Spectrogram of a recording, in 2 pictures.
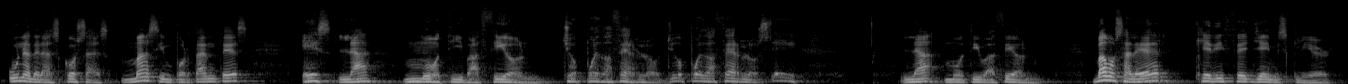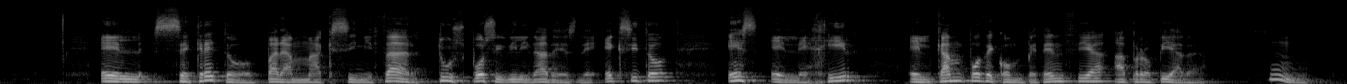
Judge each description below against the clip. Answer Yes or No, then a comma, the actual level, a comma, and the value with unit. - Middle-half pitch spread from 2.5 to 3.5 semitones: No, average, 5.2 semitones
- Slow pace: Yes, slow, 90 wpm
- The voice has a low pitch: Yes, low, 120 Hz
